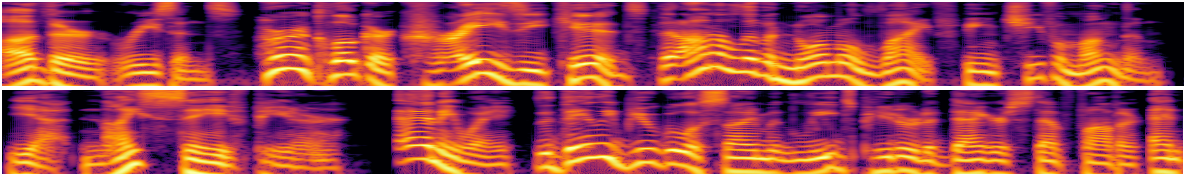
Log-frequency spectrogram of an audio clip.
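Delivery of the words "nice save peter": whispering, lower and slower. Recapping Peter's story, the speaker adds a remark in a whisper.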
